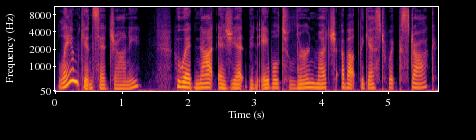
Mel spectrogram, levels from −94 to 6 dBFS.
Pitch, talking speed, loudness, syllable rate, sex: 165 Hz, 175 wpm, -21 LUFS, 4.5 syllables/s, female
